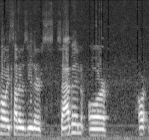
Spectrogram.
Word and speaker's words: Sabin: I don't know why Sabin I say Sabin because it sounds like satin I don't know I've always thought like if I can interject I've always thought it was either Sabin or or say I've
